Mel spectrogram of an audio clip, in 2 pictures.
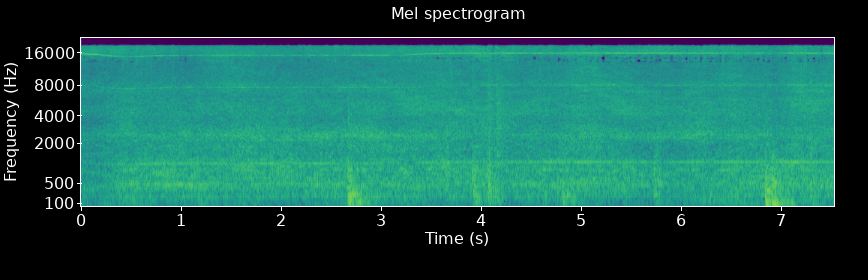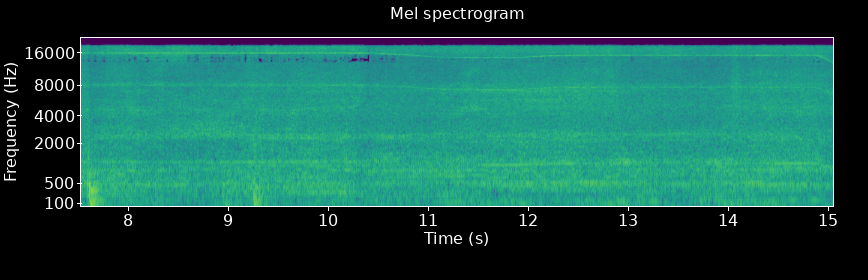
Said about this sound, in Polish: Dobrze, resztę odkurzę za chwilkę. Jeszcze kilka słów powiem o tym odkurzaczu. Ta rura od odkurzacza też ma taki przegub na środku. Jest przycisk, który można nacisnąć i tę rurę zgiąć maksymalnie pod kątem prostym.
